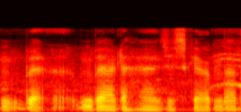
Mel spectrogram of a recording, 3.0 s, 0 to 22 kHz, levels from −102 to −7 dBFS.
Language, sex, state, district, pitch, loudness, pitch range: Hindi, male, Bihar, Araria, 105 Hz, -38 LUFS, 100-105 Hz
